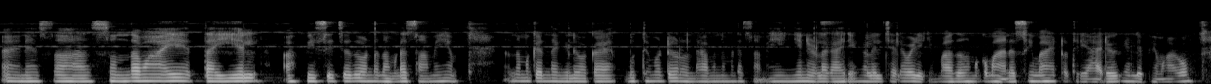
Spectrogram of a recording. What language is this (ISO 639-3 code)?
mal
